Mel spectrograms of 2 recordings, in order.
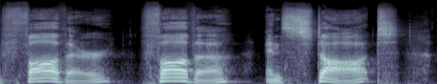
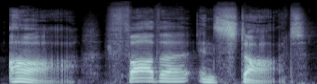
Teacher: So words like red and bread still have a ruh sound, but an r at the end of a sound doesn't exist. It becomes an ah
